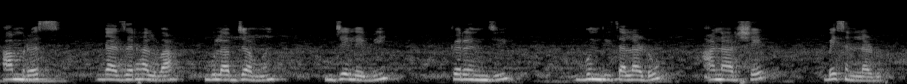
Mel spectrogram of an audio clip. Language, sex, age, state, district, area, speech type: Marathi, female, 30-45, Maharashtra, Osmanabad, rural, spontaneous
